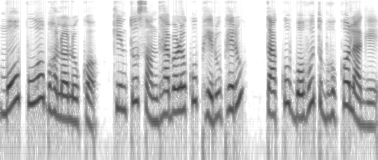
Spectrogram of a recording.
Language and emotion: Odia, neutral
